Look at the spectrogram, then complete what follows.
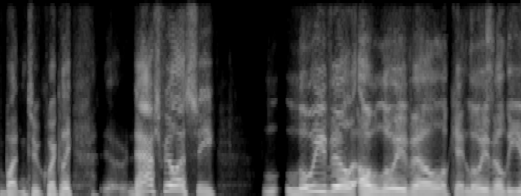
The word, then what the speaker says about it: Louisville: It's Louisville. You don't say Louisville, you say Louisville. It's not Lewis Vile?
